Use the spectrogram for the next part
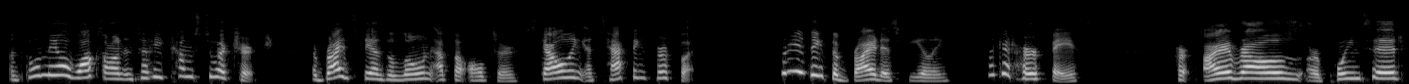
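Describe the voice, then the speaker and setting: Female children's read-aloud teacher, very animated, high voice, asks listeners questions; dry, slightly muffled lo-fi sound. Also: takes it slowly, no room sound. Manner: simple, guiding questions to listeners. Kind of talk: expressive picture-book read-aloud with questions.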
